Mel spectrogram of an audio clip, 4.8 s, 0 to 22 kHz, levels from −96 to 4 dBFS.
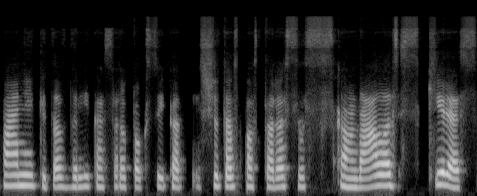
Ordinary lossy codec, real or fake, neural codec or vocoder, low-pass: Opus, 32 kbps; fake; codec, 32 kHz, 1.9 kbps, SNAC; 14.4 kHz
